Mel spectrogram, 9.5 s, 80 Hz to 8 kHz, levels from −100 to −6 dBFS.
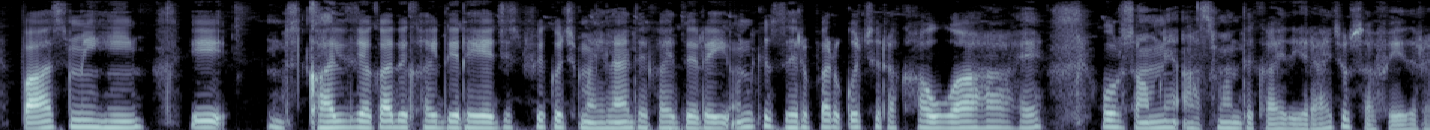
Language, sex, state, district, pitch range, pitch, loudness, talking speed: Hindi, male, Maharashtra, Pune, 130-150 Hz, 140 Hz, -33 LUFS, 220 wpm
